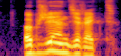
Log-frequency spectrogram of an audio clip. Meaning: indirect object
- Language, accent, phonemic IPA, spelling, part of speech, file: French, France, /ɔb.ʒɛ ɛ̃.di.ʁɛkt/, objet indirect, noun, LL-Q150 (fra)-objet indirect.wav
